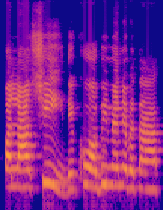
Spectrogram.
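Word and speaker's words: Palashi: Plassey gut it's name Plassey is एन एगली size pronounce ation pronounce of पलाशी देखो अभी मैंने बताया आप लोगों को क्या प्रोनंसिएशन किया था इन्होंने पलाशी एंड द प्लेस राइड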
